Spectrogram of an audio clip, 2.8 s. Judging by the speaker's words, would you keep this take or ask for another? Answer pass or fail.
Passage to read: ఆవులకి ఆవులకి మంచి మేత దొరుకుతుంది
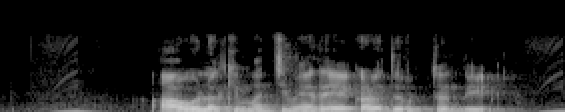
fail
